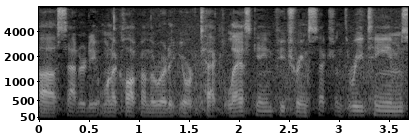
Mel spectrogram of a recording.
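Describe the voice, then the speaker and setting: Noticeable background noise accompanies a man with an American accent who speaks at a very fast pace and a fairly low pitch. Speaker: high school sports writer and video blogger. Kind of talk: sports preview monologue. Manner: animated.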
